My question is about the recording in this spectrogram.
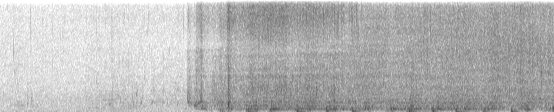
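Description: Near silence, then about two seconds in a sudden steady rush of wind on the camera microphone, with irregular low buffeting thuds.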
